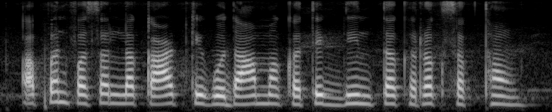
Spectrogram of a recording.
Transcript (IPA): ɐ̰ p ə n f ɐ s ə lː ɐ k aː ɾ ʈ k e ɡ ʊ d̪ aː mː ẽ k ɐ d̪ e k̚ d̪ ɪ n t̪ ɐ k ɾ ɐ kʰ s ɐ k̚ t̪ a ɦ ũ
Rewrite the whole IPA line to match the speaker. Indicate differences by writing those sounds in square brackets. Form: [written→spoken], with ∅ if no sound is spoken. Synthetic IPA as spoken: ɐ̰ p ə n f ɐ s ə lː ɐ k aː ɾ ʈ k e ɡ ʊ d̪ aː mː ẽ k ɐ [d̪→t̪] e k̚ d̪ ɪ n t̪ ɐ k ɾ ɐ kʰ s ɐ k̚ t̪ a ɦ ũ

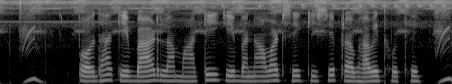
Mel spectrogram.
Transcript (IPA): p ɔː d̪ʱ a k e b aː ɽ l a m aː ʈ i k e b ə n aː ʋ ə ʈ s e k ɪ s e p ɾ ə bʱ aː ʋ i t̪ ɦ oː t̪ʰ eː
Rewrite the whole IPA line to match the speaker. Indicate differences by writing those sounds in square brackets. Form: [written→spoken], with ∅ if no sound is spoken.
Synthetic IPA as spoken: p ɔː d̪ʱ a k e b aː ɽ l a m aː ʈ i k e b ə n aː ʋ ə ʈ s e k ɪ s e p ɾ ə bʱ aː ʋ [i→ɪ] t̪ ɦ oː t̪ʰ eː

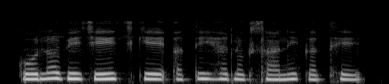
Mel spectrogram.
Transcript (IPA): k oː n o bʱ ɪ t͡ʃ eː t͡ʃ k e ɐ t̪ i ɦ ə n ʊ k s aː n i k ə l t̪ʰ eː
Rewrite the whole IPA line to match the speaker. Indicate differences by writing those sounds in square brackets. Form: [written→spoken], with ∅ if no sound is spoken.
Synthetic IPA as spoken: k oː n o bʱ [ɪ→i] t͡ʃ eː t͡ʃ k e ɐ t̪ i ɦ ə n ʊ k s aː n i k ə [l→ɾ] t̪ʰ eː

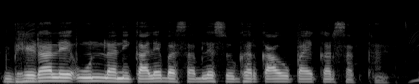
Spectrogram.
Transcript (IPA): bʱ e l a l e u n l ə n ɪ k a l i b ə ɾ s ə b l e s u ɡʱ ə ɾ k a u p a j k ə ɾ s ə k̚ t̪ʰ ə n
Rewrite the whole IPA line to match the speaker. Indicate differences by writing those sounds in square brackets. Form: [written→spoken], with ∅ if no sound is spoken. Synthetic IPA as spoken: bʱ e [l→ɽ] a l e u n l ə n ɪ k a l [i→e] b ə ɾ s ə b l e s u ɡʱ ə ɾ k a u p a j k ə ɾ s ə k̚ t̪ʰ ə n

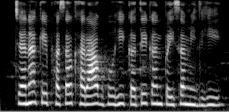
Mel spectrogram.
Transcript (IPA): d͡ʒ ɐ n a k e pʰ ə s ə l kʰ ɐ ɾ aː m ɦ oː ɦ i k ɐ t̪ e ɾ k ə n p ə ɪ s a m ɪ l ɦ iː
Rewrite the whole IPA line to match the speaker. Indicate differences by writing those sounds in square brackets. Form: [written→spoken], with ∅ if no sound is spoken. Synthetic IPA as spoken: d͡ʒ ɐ n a k e pʰ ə s ə l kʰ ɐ ɾ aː [m→b] ɦ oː ɦ i k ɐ t̪ e [ɾ→∅] k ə n p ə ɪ s a m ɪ l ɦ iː

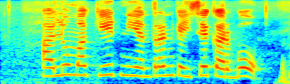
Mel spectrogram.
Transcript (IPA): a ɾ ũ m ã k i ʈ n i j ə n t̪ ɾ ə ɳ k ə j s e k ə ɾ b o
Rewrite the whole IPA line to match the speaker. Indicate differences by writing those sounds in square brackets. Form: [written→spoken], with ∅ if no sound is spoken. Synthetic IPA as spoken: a [ɾ→l] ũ m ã k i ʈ n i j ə n t̪ ɾ ə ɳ k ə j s e k ə ɾ b o

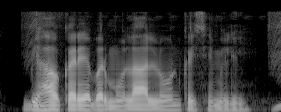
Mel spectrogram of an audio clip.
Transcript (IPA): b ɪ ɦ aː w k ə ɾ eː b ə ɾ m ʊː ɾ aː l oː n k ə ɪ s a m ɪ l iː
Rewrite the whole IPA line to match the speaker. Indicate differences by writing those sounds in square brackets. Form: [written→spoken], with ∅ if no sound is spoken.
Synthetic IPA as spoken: b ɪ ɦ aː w k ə ɾ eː b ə ɾ m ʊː [ɾ→l] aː l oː n k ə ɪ s [a→e] m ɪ l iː

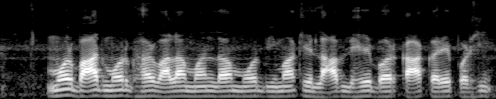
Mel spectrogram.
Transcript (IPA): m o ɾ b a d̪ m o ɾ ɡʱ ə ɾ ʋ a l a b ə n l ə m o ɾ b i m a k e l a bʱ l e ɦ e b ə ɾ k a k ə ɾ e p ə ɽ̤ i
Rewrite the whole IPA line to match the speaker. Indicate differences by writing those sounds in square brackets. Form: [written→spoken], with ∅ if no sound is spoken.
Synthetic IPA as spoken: m o ɾ b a d̪ m o ɾ ɡʱ ə ɾ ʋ a l a [b→m] ə n l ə m o ɾ b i m a k e l a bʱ l e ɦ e b ə ɾ k a k ə ɾ e p ə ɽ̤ i

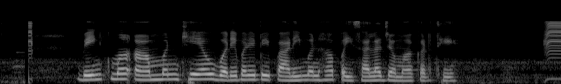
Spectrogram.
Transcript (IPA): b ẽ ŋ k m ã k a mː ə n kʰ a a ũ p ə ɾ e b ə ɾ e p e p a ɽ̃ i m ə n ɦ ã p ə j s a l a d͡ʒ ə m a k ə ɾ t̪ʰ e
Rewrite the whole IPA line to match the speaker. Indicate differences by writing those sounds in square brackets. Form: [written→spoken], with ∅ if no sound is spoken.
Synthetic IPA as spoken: b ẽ ŋ k m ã [k→ʔ] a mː ə n kʰ [a→e] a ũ [p→b] ə ɾ e b ə ɾ e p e p a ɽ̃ i m ə n ɦ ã p ə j s a l a d͡ʒ ə m a k ə ɾ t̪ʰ e

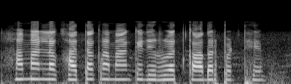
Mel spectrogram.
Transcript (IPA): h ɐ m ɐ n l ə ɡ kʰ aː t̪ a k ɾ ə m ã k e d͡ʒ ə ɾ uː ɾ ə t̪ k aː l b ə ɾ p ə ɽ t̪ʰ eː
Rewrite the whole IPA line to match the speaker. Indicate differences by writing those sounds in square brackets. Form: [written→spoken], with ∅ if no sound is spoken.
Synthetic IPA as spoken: h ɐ m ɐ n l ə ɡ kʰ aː t̪ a k ɾ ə m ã k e d͡ʒ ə ɾ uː ɾ ə t̪ k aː [l→∅] b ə ɾ p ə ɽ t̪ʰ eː

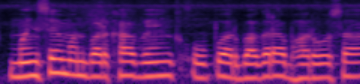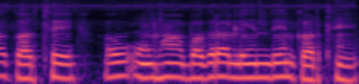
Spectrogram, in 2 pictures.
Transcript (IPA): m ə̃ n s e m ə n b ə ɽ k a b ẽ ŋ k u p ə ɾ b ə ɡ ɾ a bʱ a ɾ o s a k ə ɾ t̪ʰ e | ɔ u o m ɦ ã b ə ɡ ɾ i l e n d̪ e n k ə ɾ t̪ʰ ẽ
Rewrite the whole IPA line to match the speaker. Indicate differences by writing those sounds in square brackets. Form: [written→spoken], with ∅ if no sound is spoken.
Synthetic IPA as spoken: m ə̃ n s e m ə n b ə ɽ [k→kʰ] a b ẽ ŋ k u p ə ɾ b ə ɡ ɾ a bʱ [a→ə] ɾ o s a k ə ɾ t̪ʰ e | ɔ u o m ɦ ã b ə ɡ ɾ [i→a] l e n d̪ e n k ə ɾ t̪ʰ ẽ

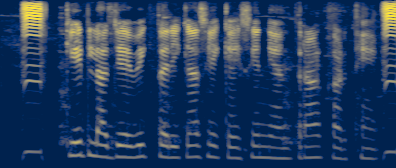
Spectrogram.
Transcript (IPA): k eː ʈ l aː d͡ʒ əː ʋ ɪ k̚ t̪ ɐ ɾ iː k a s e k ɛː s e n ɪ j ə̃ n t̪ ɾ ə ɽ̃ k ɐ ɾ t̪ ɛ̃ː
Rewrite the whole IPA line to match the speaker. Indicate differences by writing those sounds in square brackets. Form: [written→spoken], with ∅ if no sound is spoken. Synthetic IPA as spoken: k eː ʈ l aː d͡ʒ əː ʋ ɪ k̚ t̪ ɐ ɾ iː k a s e k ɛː s e n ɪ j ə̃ n t̪ ɾ ə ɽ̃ k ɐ ɾ t̪ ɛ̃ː

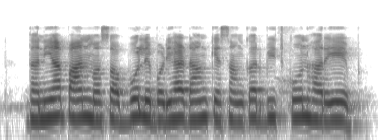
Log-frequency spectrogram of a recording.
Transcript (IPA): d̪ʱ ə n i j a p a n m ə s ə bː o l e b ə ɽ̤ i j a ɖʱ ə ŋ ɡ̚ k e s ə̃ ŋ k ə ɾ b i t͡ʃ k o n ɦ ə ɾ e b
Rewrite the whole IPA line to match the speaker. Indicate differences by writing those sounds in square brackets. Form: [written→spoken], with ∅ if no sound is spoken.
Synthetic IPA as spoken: d̪ʱ ə n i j a p a n m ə s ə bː o l e b ə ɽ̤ i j a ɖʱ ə ŋ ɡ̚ k e s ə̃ ŋ k ə ɾ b i t͡ʃ k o n ɦ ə ɾ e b

